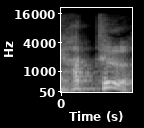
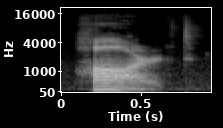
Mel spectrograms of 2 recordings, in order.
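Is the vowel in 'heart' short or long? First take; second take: short; long. First: The vowel is short and clipped. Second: The vowel is long, with a faint final t. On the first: The speaker calls it wrong. "이거 my heart 하지 마시고" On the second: The speaker calls it right. "heart을 길게 하시면 돼요"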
